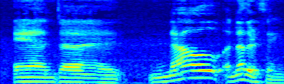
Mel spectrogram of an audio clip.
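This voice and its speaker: A man speaks at a fairly low pitch with very wide pitch swings. His voice carries audible room echo. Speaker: English teacher. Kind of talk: online lesson. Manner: clear, careful speech; hesitant with many fillers.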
